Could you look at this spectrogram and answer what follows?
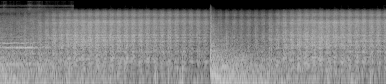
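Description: A train rolls through a busy railway station, a loud steady rumble of wheels and engine close by with a sudden heavier surge midway, no voices over it.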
